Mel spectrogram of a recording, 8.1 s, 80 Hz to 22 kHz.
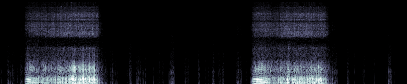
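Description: Two loud, rattling snores on inhaling, about 4.5 seconds apart, with quiet gaps between. Ordinary snoring during sleep.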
